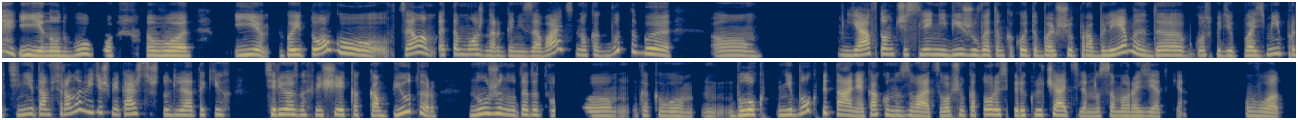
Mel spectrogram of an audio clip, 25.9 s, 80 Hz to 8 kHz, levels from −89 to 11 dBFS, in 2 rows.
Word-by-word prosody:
и 195 -3 +4
ноутбуку. 190 +3 -1 0.3
Вот. 190 -1 +4 0.4
И, 215 +1 +3 0.2
по 215 0 +6
итогу, 230 - +2
в - - -23
целом, 280 +4 +2
это 225 +2 -1
можно 225 -4 -1
организовать, 180 - -1
но 210 -3 -4
как 200 -3 -6
будто 350 - -4
бы, 245 -8 +3 0.4
э, 190 +1 -2 0.9
я 210 +3 +5
в - - -16
том 245 -1 +2
числе 225 0 -1
не 220 -2 -1
вижу 215 0 0
в - - -5
этом 205 -1 0
какой-то 210 +2 -1
большой 200 +2 -1
проблемы: 205 - +1
"Да, 200 +1 +1
господи, 195 0 -5
возьми, 195 +6 0
протяни". 225 -1 -5
Там 230 -1 0
всё 240 - -7
равно, 255 +11 +1
видишь, 310 -5 -1
мне 230 - -3
кажется, 250 +2 0
что 220 - -4
для 205 -1 0
таких 220 +1 -7 0.3
серьёзных 225 -2 +2
вещей, 205 +2 +3
как 205 -1 -7
компьютер, 195 - 0 0.3
нужен 255 +4 +1
вот 200 -2 -4
этот 215 -1 0
вот, 195 - -4 0.3
эм, 175 0 -3
как 190 -1 -9
его, 170 -3 -3
м, 160 -1 -12
блок 210 +4 +5
не 205 +2 0
блок 335 - -1
питания, 210 - +4
как 220 +6 +1
он 220 - -2
называется, 180 -4 +1
в - - +1
общем, 195 +2 -4
который 215 +3 +1
с 205 - -10
переключателем 200 -4 +1
на 165 - -5
самой 170 0 -2
розетке. 165 -2 -4 0.6
Вот. 170 -5 -1
205 Hz, 160 wpm, -23 LUFS, 185-225 Hz, 0.9 s, по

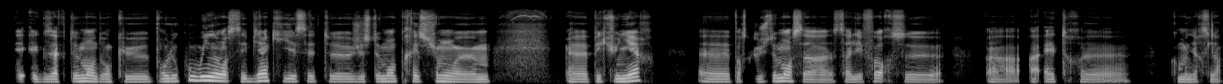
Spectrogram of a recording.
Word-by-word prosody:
É - - -1
exactement 130 +3 +2
donc 120 0 -5
heu, 125 0 -1
pour 135 +1 -2
le 140 - +1
coup, 195 - -2
oui, 190 +1 +6
non 165 -4 +7
c'est 140 - +1
bien 160 +6 +3
qu'il 135 -4 -3
y - - +1
ait - - -1
cette, 135 0 0
heu, 125 -1 -1
justement 135 +2 0
pression, 135 +2 +1 0.2
hem, 120 -1 +1 0.8
heu, 125 0 +1
pécuniaire. 135 +6 +3 0.4
Heu, 125 -2 -1
parce - - -3
que - - -11
justement 145 +4 +2
ça 115 -5 +2
ça 120 - -1
les 115 -1 -2
force, 135 -1 0
heu, 110 -1 -4 0.4
à - - -4
à - - -1
être, - - -5
heu, - - -6 0.4
comment 120 -1 -4
dire 115 0 -4
cela? 115 0 -2
130 Hz, 180 wpm, -24 LUFS, 120-140 Hz, 0.8 s, non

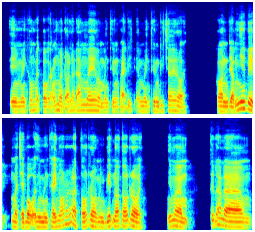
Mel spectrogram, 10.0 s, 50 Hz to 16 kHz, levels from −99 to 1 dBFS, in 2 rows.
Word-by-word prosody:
thì 120 -1 0
mình 120 0 -4
không 135 +1 -7
phải 140 - -5
cố 120 - -1
gắng, 125 +5 -5
mà - - -1
đó - - -3
là - - -4
đam 140 +1 -3
mê 140 0 0
mà 125 - -2
mình 110 0 -6
thường 115 0 -7
phải 115 - -3
đi - - -8
ờ, - - -9
mình 120 -1 -5
thường 120 -1 -2
đi 130 - -9
chơi 135 0 -3
rồi. 110 -3 -2 0.6
Còn 120 -1 +1
giống 130 +6 +2
như 185 +1 +5
việc 170 - +2
mà 130 -3 -1
chạy 120 - 0
bộ 120 -2 +4
thì 130 - +1
mình 125 -1 +1
thấy 120 0 +2
nó 145 +1 -2
rất 200 +3 -2
là 200 - +3
tốt 125 +2 0
rồi, 140 -4 +2
mình 125 -1 -2
biết 140 +2 +2
nó 140 0 +3
tốt 145 +2 0
rồi. 125 -6 +4 0.5
Nhưng 135 +3 -2
mà 140 -4 +4 0.6
thực 145 - -4
ra - - +1
là 125 -5 +6
130 Hz, 280 wpm, -23 LUFS, 120-140 Hz, 0.6 s, là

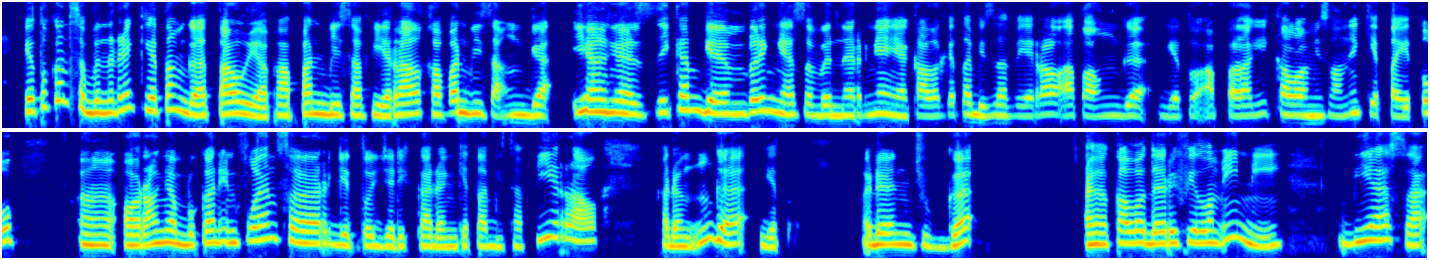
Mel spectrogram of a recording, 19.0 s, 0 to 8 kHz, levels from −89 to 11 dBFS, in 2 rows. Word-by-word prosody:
itu 275 +6 +3
kan - - -2
sebenarnya 255 +6 +3
kita 320 -2 0
nggak 215 -5 +2
tau, 235 0 +4
ya, 185 -1 +1
kapan 225 +3 +2
bisa 215 -1 +1
viral, 220 +3 +2
kapan 245 +2 +2
bisa 235 -3 -1
enggak. 210 0 -1 0.2
Ya 275 0 +5
nggak 245 -5 +3
sih? 260 +4 -6
Kan 310 -3 +1
gambling 255 +3 +2
ya, 225 - +1
sebenarnya 205 +1 -3
ya, 195 - -4
kalo 195 -1 -4
kita 215 +1 -5
bisa 205 0 -4
viral 195 +3 -5
atau 195 -2 -5
enggak, 200 +1 -7
gitu. 185 0 -11
Apalagi 200 +4 -5
kalo 210 -2 -1
misalnya 195 +3 -7
kita 200 -4 -5
itu, 255 +10 0 0.4
eee, 210 -2 +3
orang 210 +5 +4
yang 250 - +5
bukan 220 +4 +2
influencer, 265 -1 +2
gitu. 200 -1 -2
Jadi 185 0 -3
kadang 180 -2 -2
kita 190 -1 -5
bisa 180 0 -9
viral, 325 - -1 0.4
kadang 190 0 0
enggak, 285 -4 +3
gitu. 180 -4 -6 0.5
Dan 225 0 +4
juga, 205 - +1 0.8
eee, 225 0 +5
kalau 250 0 +2
dari 240 +1 +3
film 255 -1 +2
ini, 245 - -1 0.4
biasa 285 -3 +1
225 Hz, 175 wpm, -23 LUFS, 200-255 Hz, 0.8 s, Ya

